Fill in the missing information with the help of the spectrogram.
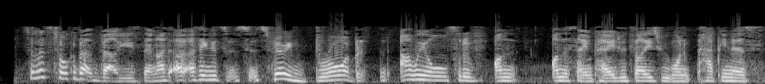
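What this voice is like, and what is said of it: Australian accent. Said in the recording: “this was from a program from Australia. You could tell by the accent of the moderator there.”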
